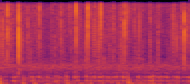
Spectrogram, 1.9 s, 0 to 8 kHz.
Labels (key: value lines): label: anthrophony, mechanical
recorder: SoundTrap 300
